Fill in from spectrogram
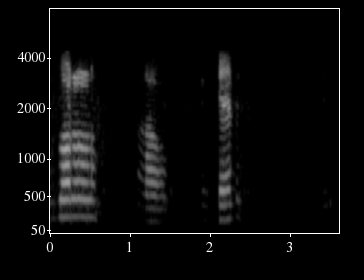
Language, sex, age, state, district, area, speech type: Odia, female, 45-60, Odisha, Sundergarh, rural, conversation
